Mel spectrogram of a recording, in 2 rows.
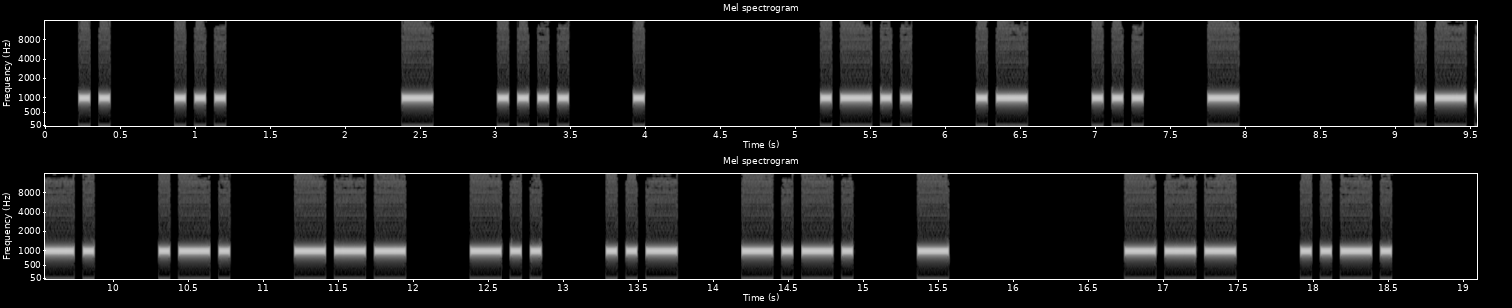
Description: Morse code, heard as a keyed tone, about 18 wpm, spaced as for 12 wpm, 1000 Hz. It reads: IS THE LAST PRODUCT OF
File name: qotdfiles / 12wpm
